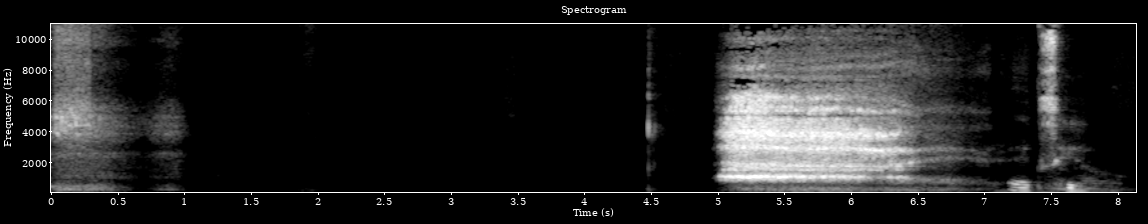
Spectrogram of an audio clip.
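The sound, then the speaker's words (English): A deep inhale during a guided breathing exercise: one long, airy breath lasting about a second and a half, followed by a few short, quieter breath sounds. “we're gonna inhale on one”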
